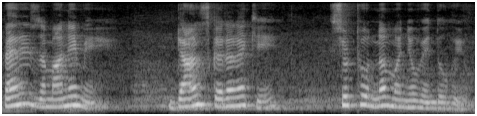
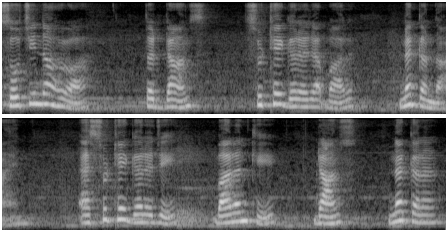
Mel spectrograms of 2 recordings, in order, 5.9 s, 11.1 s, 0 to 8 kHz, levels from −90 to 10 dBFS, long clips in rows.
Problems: constant background noise, echo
